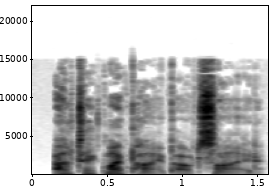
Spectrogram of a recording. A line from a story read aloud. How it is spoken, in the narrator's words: I said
